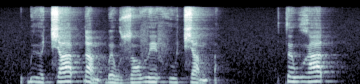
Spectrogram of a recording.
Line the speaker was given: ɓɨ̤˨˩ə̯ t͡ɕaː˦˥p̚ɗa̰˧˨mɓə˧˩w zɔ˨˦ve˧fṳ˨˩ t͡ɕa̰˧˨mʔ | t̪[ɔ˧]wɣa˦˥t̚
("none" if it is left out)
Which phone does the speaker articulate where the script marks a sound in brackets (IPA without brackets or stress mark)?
ə˧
